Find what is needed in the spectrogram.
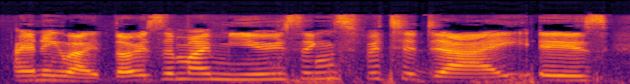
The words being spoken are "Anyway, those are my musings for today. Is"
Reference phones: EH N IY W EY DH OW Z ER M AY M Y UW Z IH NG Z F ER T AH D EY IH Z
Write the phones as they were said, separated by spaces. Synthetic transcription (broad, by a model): EH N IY W EY DH OW Z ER M AY M Y UW Z IH NG Z F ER T AH D EY IH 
